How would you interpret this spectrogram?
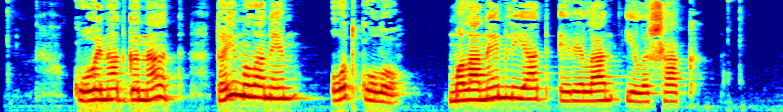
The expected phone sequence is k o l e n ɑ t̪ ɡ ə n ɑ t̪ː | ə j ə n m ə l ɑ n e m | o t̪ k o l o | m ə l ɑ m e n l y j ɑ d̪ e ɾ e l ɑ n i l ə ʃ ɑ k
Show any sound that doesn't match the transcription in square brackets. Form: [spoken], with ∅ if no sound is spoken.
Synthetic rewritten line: k o l e n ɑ t̪ ɡ ə n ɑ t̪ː | ə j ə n m ə l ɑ n e m | o t̪ k o l o | m ə l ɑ [n] e [m] l [i] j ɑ [t̪] e ɾ e l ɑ n i l ə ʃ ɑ k

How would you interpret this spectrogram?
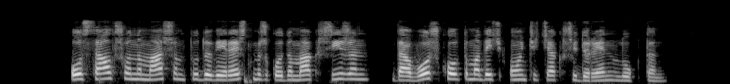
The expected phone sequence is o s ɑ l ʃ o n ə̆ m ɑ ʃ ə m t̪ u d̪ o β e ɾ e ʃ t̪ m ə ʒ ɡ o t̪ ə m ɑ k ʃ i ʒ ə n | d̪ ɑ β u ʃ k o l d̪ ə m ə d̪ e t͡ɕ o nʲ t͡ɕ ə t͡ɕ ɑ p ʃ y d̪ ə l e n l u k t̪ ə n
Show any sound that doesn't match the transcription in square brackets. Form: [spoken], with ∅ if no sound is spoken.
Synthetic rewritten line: o s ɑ l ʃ o n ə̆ m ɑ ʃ ə m t̪ u d̪ o β e ɾ e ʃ t̪ m ə ʒ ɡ o [d̪] ə m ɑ k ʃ i ʒ ə n | d̪ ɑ β [o] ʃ k o l [t̪] ə m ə d̪ e t͡ɕ o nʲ t͡ɕ ə t͡ɕ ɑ [k] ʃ y d̪ ə [ɾ] e n l u k t̪ ə n

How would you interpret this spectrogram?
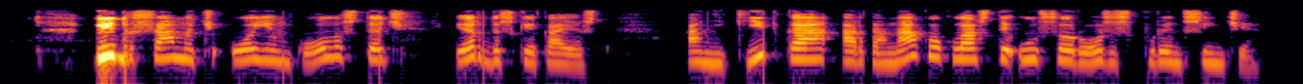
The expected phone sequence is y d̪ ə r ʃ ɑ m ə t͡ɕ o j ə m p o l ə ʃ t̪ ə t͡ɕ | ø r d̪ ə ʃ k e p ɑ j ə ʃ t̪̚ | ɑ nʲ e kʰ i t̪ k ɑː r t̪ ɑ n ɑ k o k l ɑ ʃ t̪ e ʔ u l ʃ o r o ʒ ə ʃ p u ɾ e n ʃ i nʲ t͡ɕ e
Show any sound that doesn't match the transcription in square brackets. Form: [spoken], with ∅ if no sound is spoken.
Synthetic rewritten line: y d̪ ə r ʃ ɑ m ə t͡ɕ o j ə m [k] o l ə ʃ t̪ ə t͡ɕ | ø r d̪ ə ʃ k e [k] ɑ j ə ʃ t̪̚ | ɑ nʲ [i] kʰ i t̪ k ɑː r t̪ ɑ n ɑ k o k l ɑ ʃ t̪ e ʔ u l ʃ o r o ʒ ə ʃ p u ɾ e n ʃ i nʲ t͡ɕ e

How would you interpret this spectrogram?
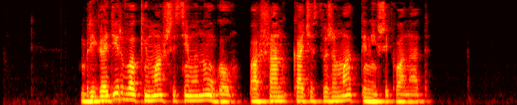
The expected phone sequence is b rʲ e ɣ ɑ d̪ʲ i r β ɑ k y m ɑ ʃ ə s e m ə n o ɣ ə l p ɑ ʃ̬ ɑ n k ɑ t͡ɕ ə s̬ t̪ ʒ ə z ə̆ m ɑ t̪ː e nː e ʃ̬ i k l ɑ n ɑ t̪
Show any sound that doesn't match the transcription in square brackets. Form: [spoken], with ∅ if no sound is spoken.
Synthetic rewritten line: b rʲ [i] ɣ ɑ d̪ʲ i r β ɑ k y m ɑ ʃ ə s e m ə n o ɣ ə l p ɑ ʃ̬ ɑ n k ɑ t͡ɕ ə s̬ t̪ [v] ə [ʒ] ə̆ m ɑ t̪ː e [n] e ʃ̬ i k l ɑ n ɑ t̪

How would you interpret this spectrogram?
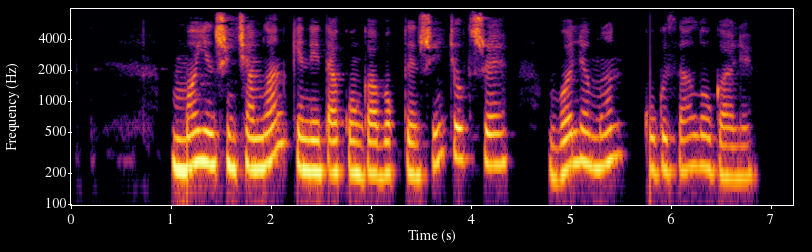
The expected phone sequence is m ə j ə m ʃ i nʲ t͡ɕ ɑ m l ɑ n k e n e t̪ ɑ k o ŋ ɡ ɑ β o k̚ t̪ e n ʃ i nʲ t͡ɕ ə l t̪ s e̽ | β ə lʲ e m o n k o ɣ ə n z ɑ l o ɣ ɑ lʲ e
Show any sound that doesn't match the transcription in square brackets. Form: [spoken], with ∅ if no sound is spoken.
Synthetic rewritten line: m ə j ə [n] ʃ i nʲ t͡ɕ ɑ m l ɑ n k e n e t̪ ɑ k o ŋ ɡ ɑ β o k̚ t̪ e n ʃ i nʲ t͡ɕ ə l t̪ [ʃ] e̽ | β ə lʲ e m o n k [u] ɣ ə [∅] z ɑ l o ɣ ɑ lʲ e

